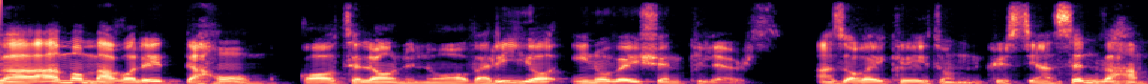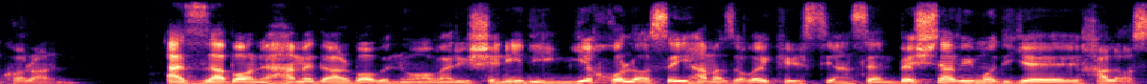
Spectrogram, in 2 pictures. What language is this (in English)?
Persian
